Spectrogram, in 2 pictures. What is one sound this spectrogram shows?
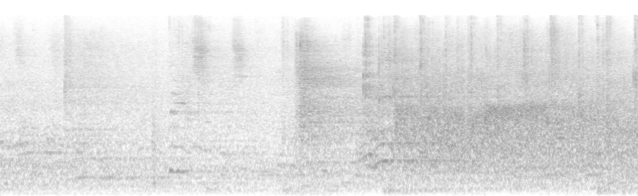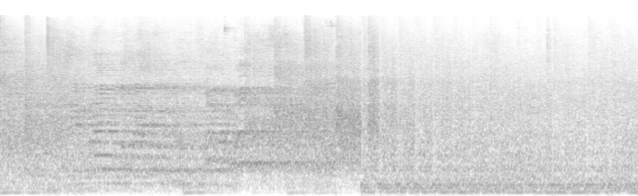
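Spectators murmur and call out in the hall.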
